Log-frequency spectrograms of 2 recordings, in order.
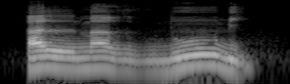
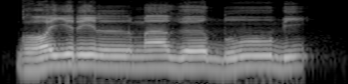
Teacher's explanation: Huruf ghain sukun membacanya dengan dialirkan. Jangan sampai dibaca memantul.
